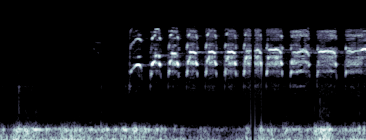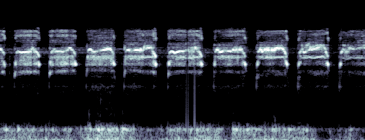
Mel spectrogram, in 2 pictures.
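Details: Osprey on a Loch Arkaig nest in Scotland as fish is brought in; after a second of low rumbling background, a long steady train of high, piping chirps begins and continues evenly, growing slightly stronger.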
